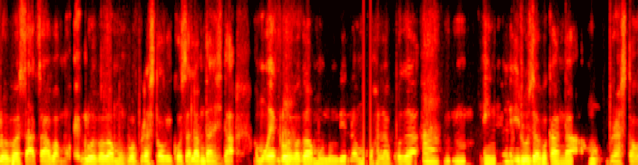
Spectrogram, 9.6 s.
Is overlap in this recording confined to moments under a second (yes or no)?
no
